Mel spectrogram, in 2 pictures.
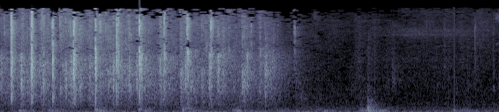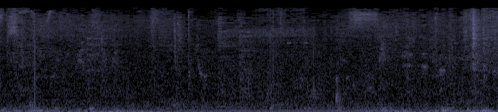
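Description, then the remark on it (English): An audience at a conference claps for a speaker in a dense, lively burst of applause for a few seconds, then it quickly dies away, leaving a quiet stretch with faint shuffling and small knocks. “I'd like you to give a warm round of applause”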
